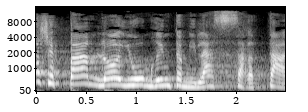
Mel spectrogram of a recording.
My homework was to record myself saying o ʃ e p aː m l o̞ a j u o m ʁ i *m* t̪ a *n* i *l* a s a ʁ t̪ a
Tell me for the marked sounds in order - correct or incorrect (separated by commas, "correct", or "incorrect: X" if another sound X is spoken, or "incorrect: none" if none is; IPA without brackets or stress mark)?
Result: correct, incorrect: m, correct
